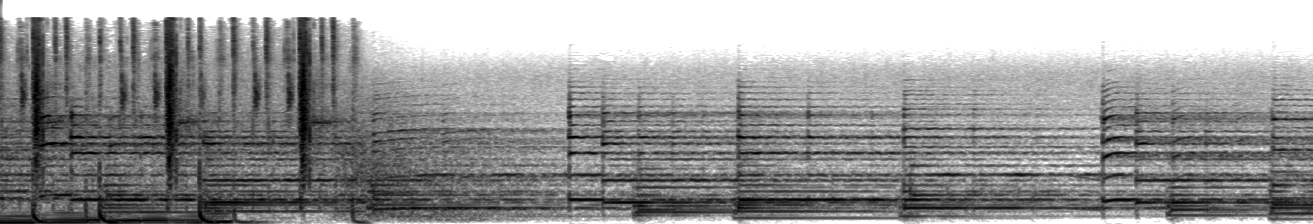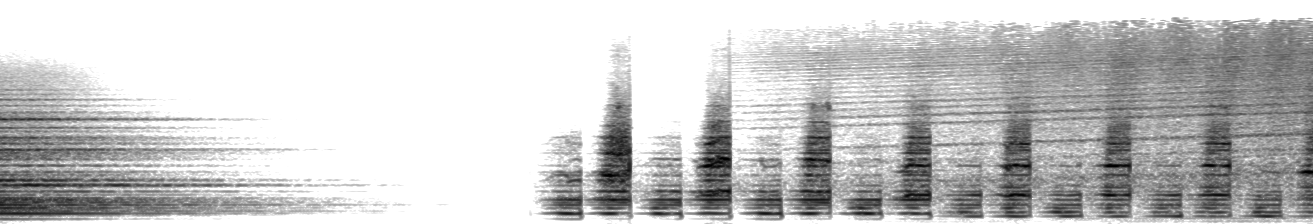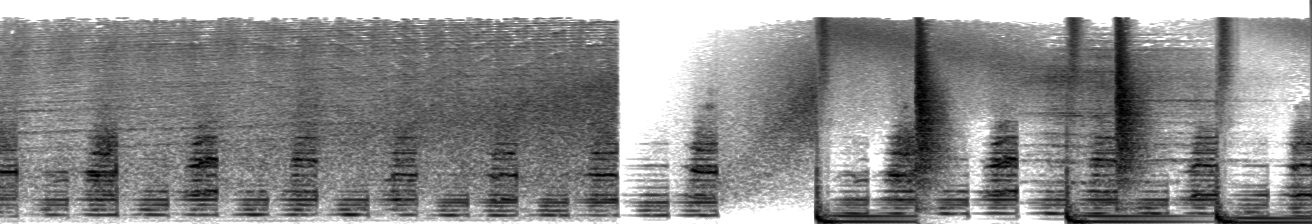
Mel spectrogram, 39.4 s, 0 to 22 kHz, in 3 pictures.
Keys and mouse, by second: 1.1 typing, 2.3-3.0 typing, 3.2 double click, 11.4 shift+click, 16.1 alt+click, 18.9 shift+click, 21.5 alt+click, 26.2 shift+click, 29.6 alt+click, 33.2 alt+click, 37.7 shift+click.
